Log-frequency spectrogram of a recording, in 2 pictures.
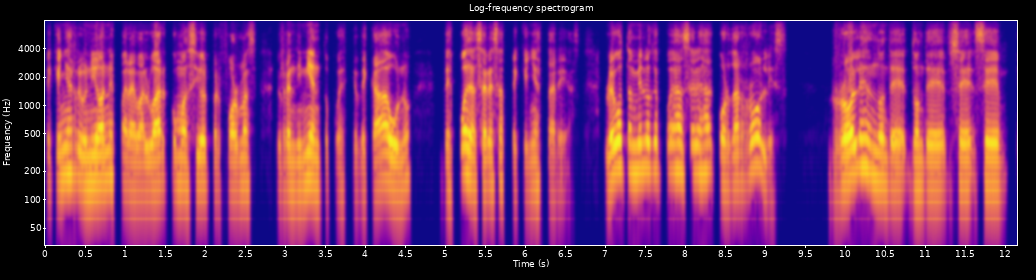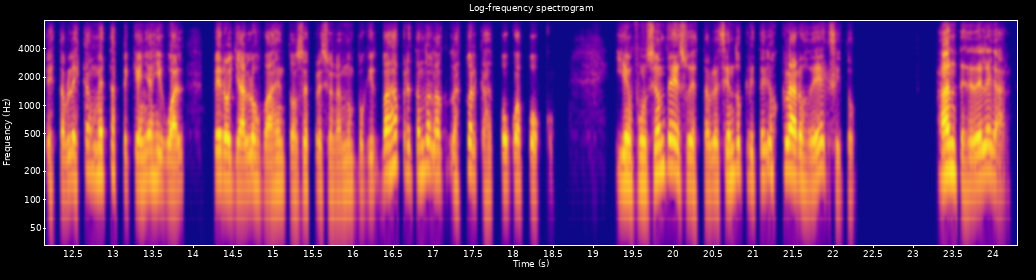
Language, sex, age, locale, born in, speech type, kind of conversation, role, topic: Spanish, male, 45-49, es-VE, Venezuela, conversation, advice, advisor, ¿Por qué me cuesta delegar tareas clave y confiar en mi equipo?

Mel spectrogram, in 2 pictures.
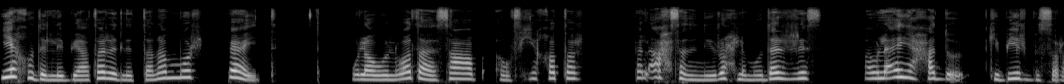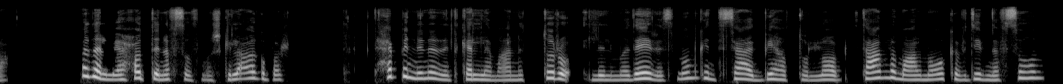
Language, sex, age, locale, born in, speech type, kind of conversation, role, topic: Arabic, female, 20-24, ar-EG, Egypt, read, expert-assistant, expert, كيف يمكن مواجهة ظاهرة التنمر في المدارس؟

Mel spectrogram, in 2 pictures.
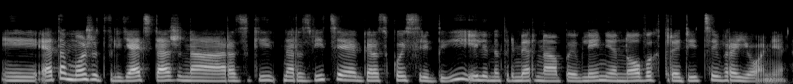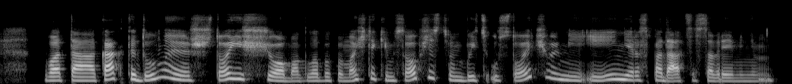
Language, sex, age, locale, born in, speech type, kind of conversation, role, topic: Russian, female, 30-34, ru-RU, Belarus, read, expert-assistant, expert, Можно ли доверять рейтингам стран по уровню счастья, которые часто показывают в новостях?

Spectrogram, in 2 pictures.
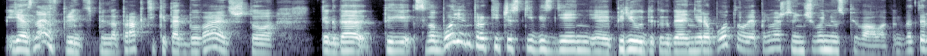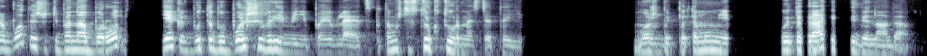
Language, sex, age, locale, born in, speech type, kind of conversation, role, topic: Russian, female, 35-39, ru-RU, Ukraine, conversation, advice, user, Как найти время и мотивацию для любимого хобби?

